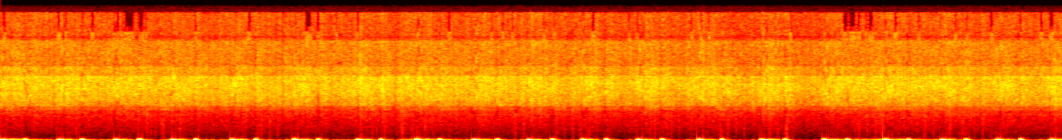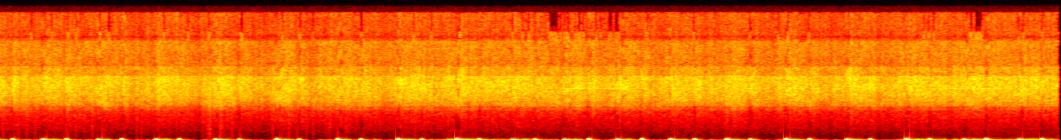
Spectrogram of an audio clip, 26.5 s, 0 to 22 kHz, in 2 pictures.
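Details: Heart recorded lying down in a person with a visible neck pulse and palpitations: a strong, pounding heartbeat at about 85 per minute with a soft whooshing murmur between beats. Some clicks may be heard.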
